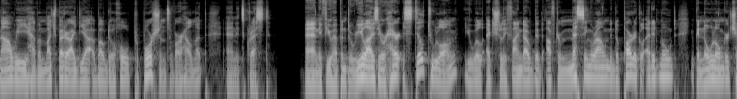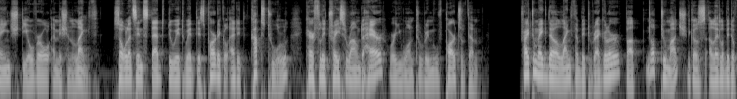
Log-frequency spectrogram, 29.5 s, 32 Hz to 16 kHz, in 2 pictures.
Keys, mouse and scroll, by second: 0.0 Escape, 0.2 Tab, 0.6 alt+a, 16.9 typing, 17.1 ctrl+Tab.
